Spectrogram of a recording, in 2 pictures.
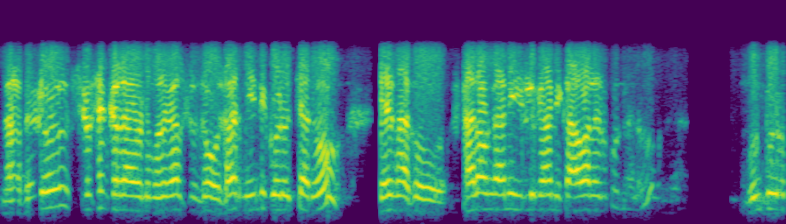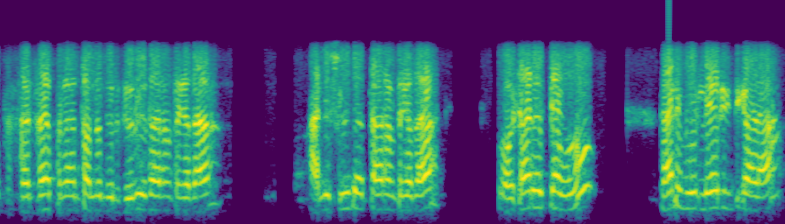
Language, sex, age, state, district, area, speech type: Telugu, male, 60+, Andhra Pradesh, Guntur, urban, conversation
